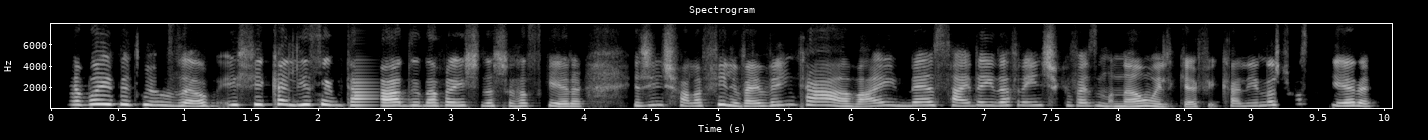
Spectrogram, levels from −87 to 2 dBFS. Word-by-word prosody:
É 355 - +2
muito 395 0 +6
tiozão. 285 -7 0
E 345 +6 0
fica 370 +3 +3
ali 365 0 +6
sentado 305 -4 +3
na 280 0 0
frente 290 -1 -2
da 265 - -3
churrasqueira. 255 -3 -4 0.4
E - - -3
a - - -7
gente 330 +3 -5
fala: 270 -1 -3
"Filho, 285 -2 +1
vai, 245 0 +1
vem 315 +7 -4
cá, 320 -8 +1
vai, 245 +7 -3
né, 295 +3 -1
sai 295 -3 -2
daí 300 0 -3
da 295 - -1
frente 310 0 -6
que 290 - -13
faz 275 -1 -5
ma". 245 -6 -7
Não, 225 +3 0
ele 200 - -5
quer 195 0 -4
ficar - - -10
ali 265 +3 -9
na 320 +2 -2
churrasqueira. 285 - -3
290 Hz, 210 wpm, -24 LUFS, 260-325 Hz, 0.4 s, muito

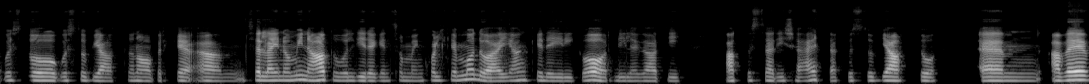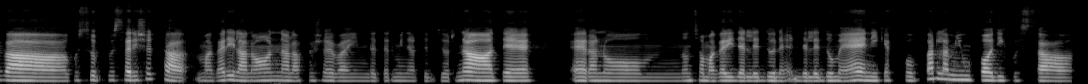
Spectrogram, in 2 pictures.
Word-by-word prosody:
questo 185 -1 -2
questo 180 +1 -11
piatto, 165 -1 -6
no, 170 -1 -3
perché, 170 0 -4
uhm, 165 -2 -2
se 195 - 0
l'hai 185 0 +3
nominato 195 0 +3
vuol 175 0 -8
dire 175 -1 -3
che 170 - -11
insomma 175 0 -13
in 170 - -15
qualche 190 0 -7
modo 210 -4 -1
hai 165 +2 0
anche 190 -1 -6
dei 165 -1 -6
ricordi 170 +1 0
legati 165 0 -9 0.4
a 170 0 0
questa 180 +1 -9
ricetta, 175 +2 -7
a 170 - -16
questo 175 +1 -14
piatto, 175 -1 +1 0.4
ehm, 175 -1 +1
aveva 185 -3 +7
questo 190 +2 -10
questa 200 0 -3
ricetta, 195 -4 0
magari 175 +4 -4
la 175 -3 +1
nonna 180 +1 -3
la 170 -1 -5
faceva 175 -1 -8
in 165 0 -12
determinate 170 0 -14
giornate, 180 0 +4 0.3
erano, 175 -1 -2
mhmm, 165 0 -15
non 175 +1 -9
so, 180 -1 -7
magari 175 +1 -1
delle 170 0 -3
done 175 -1 -6
delle 170 0 -5
domeniche, 180 +1 +1
ecco, 185 0 -11
parlami 245 -4 -1
un 210 -1 -2
po' 195 -1 +3
di 185 0 -6
questa 170 -3 -2
175 Hz, 150 wpm, -23 LUFS, 170-185 Hz, 0.4 s, aveva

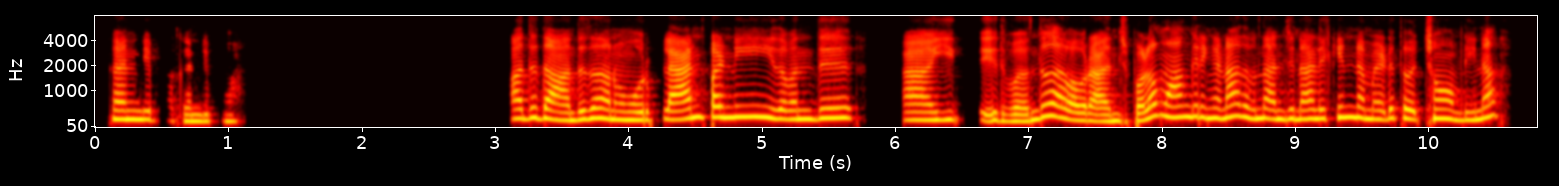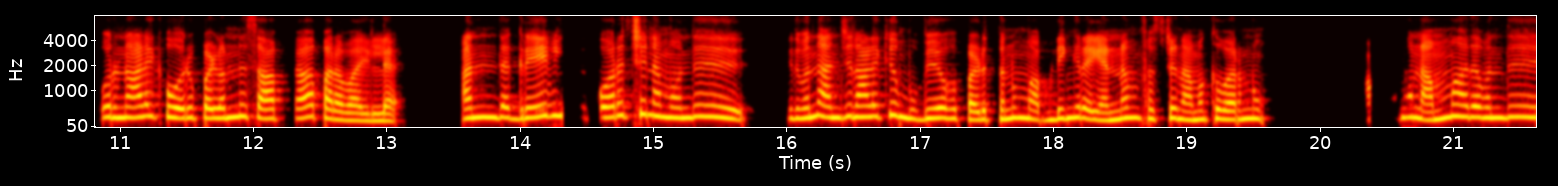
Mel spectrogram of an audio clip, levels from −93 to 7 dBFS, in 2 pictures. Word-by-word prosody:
கண்டிப்பா. 230 -4 0
கண்டிப்பா 180 0 -4 2.1
அது 250 +2 0
தான் 225 -4 +3
அது 210 +2 +1
தான் 255 -3 +2 0.2
ஒரு 215 - -2
ப்ளான் 235 +4 +4
பண்ணி 290 +1 +3 0.2
இத 245 - 0
வந்து 240 +2 +1 0.6
அ - - +2 0.6
இது 200 - -2
வந்து 220 +11 0 0.3
ஒரு 195 - +1
5 180 0 -1
பழம் 300 +11 +1
வாங்குறீங்க. 290 -2 +1 0.2
அது 295 - 0
வந்து 250 0 +1
5 235 +1 0
நாளைக்கு 245 +3 0
நாம 245 -3 0
எடுத்து 255 +1 -1
வச்சோம். 250 +3 0
அப்படின்னா 215 +6 -1 0.4
1 285 -1 +2
நாளைக்கு 295 +1 0
1 270 - -1
பழம்னு 270 +3 +2
சாப்பிட்டா 255 +1 0
பரவாயில்ல. 200 -6 0 0.6
அந்த 285 +1 +2
க்ரேவிங்க்ஸ் 295 +1 0
குறைச்சு 330 +6 0
நம்ம 305 -3 +2
வந்து 280 +3 +1 0.6
இது 255 - -2
வந்து 300 +3 +3
5 280 +2 +1
நாளைக்கு 300 +3 +1 0.2
உபயோகப்படுத்தனும் 250 0 0
அப்படிங்கற 250 +6 0
எண்ணம் 260 +6 +1
ஃபர்ஸ்ட்டு 250 0 -1
நமக்கு 225 +3 -1
வரணும். 245 +2 0 1.2
நம்ம 240 +7 +2
அத 290 - +1
வந்து 275 +2 +1
255 Hz, 140 wpm, -23 LUFS, 225-280 Hz, 2.1 s, ப்ளான்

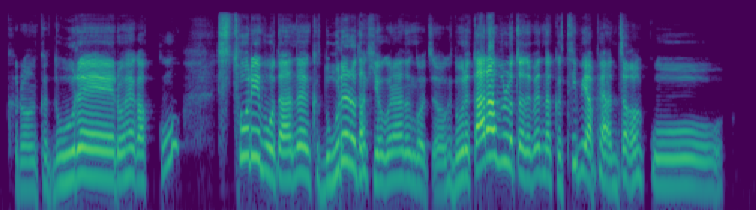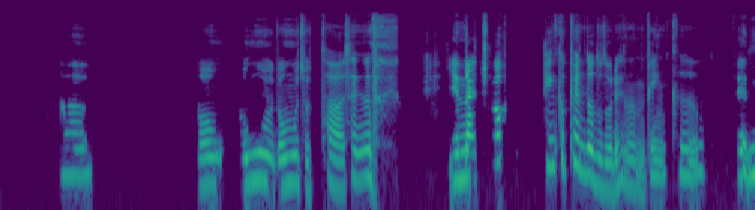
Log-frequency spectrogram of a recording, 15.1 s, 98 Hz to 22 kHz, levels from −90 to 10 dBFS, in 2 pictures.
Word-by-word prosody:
그런 170 -1 -12
그 190 - -14
노래로 220 +2 +2
해 245 - -2
갖고 210 +7 -7 0.4
스토리보다는 255 - +1
그 - - -12
노래로 270 - +2
다 245 - 0
기억을 205 -2 -5
하는 220 -2 -4
거죠. 175 -3 -9
그 - - -14
노래 220 +5 -1
따라 345 +10 +11
불렀잖아, 300 - 0
맨날 235 -1 -3
그 200 - -9
티비 320 0 -3
앞에 - - 0
앉아 185 +6 -2
갖고. 185 -4 -8 0.9
아. 240 0 -19 1.0
너- 190 +1 -12 0.2
너무 205 +1 -11
너무 195 +3 -11
좋다 175 0 -12
생각나. 225 +3 -10 0.7
옛날 220 +2 -1
추억. 335 +1 -6 0.4
핑크 310 +1 -11
팬더도 250 - -8
노래 165 -2 -12
생각나. 180 - -17
핑크 120 - -16 0.4
팬더 245 +1 -9
220 Hz, 300 characters per minute, -21 LUFS, 190-245 Hz, 1.0 s, 따라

